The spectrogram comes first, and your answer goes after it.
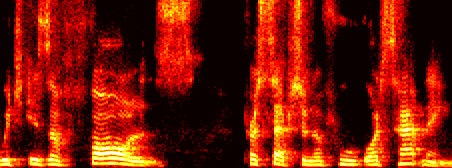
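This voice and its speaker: A woman speaks in a somewhat breathy voice with lively intonation. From Jamaica. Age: 60s. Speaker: relationship coach and therapist. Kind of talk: interview.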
